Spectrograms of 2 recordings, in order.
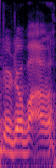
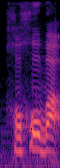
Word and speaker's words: jojoba: It's not jojoba oil. I had to watch Tori's live and be like, oh, it wasn't pronounced jojoba oil. Jojoba oil.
